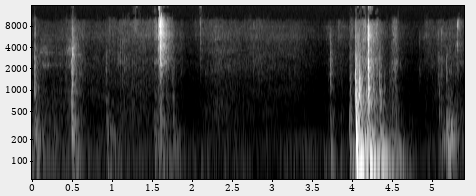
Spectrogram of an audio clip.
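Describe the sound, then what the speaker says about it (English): A pantry door that sticks because it is not level in a house walkthrough: a few light knocks, then a loud scraping thump as the door is forced, followed by a softer bump, all close by in a quiet room. "with this door, it's getting stuck because it's not level"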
